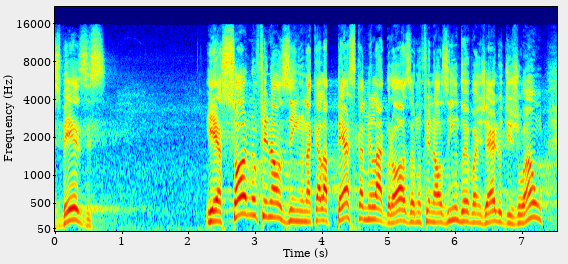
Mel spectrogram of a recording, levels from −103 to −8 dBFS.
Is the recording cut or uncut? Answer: uncut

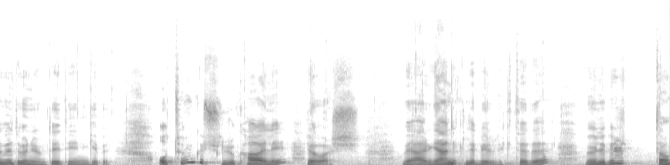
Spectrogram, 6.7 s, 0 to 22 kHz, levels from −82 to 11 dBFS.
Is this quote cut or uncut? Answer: cut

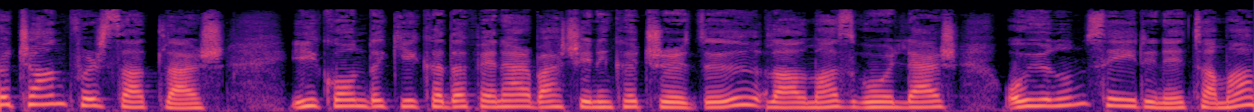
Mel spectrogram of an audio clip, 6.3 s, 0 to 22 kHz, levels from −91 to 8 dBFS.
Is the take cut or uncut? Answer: cut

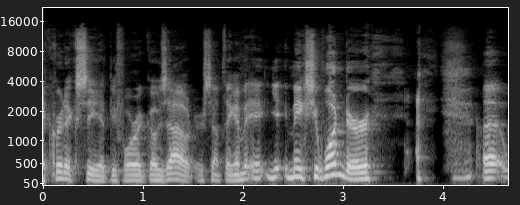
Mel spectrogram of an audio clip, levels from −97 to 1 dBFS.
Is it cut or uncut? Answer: uncut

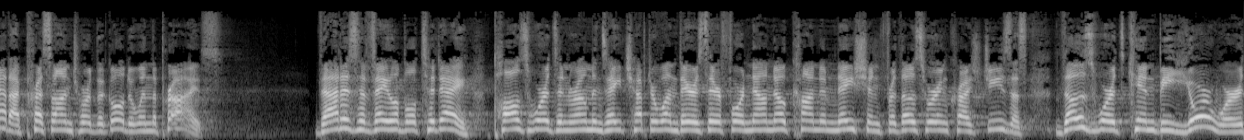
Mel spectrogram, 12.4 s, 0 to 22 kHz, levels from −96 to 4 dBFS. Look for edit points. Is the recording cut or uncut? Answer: uncut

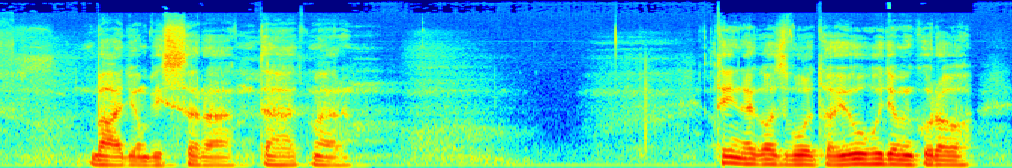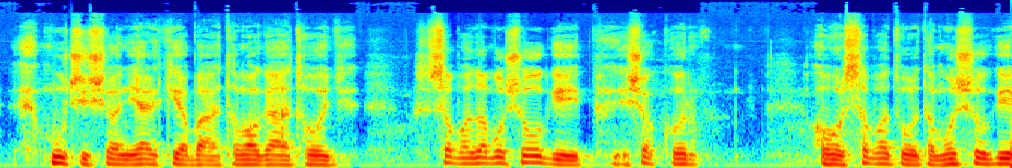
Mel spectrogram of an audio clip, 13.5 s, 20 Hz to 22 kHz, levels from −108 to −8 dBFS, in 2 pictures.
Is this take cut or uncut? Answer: cut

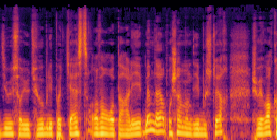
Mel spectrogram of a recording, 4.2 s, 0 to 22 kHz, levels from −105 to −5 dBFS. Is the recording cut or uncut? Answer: cut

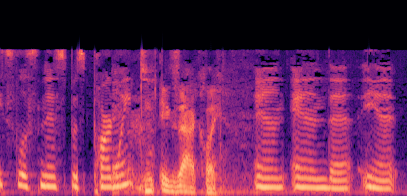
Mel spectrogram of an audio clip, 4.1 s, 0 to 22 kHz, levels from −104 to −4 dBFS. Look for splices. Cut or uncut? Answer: cut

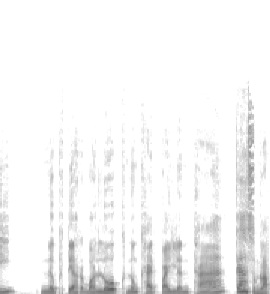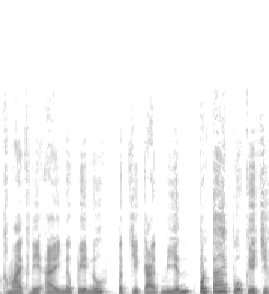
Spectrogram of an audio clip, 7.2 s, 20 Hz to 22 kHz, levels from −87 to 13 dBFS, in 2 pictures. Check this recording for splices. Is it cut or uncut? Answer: cut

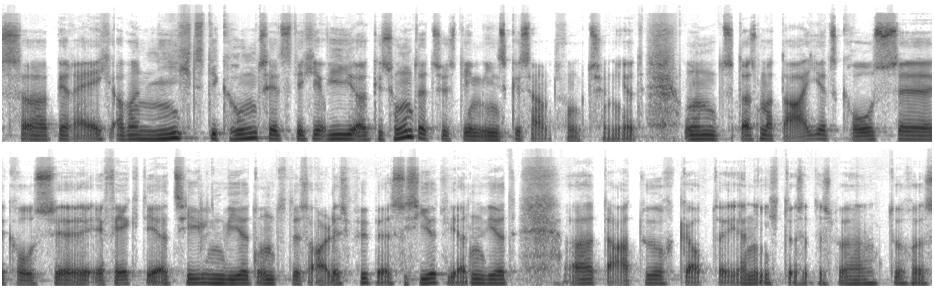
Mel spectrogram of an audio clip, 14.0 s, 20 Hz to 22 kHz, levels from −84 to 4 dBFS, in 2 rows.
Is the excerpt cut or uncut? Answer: cut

